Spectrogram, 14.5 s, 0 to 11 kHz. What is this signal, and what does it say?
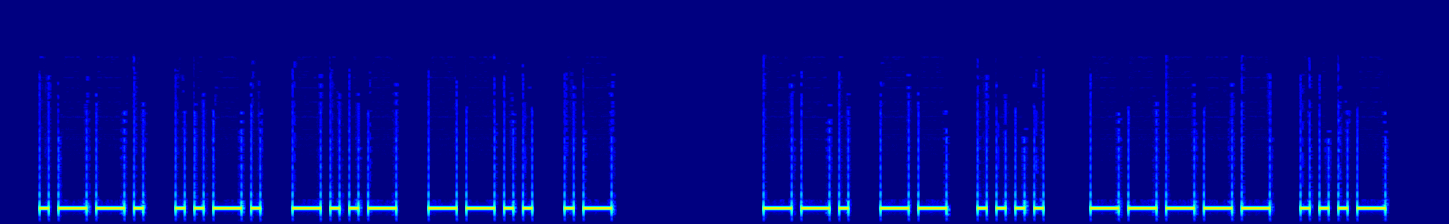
Morse code, heard as a keyed tone, about 13 wpm, 800 Hz. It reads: PFXZA GMH0V
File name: LEZIONI / 7 GF9Z / 7 GF9Z 12wpm 2147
